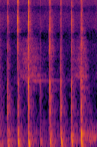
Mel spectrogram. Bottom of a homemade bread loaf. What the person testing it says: you hear that hollow sound? It needs to sound hollow.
